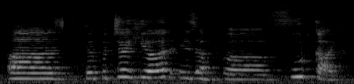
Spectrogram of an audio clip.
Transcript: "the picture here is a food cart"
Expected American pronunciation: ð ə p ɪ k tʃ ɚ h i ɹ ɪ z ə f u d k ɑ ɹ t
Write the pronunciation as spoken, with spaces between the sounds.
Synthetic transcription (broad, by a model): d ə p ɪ tʃ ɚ h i ɹ ɪ z ə f u d k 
